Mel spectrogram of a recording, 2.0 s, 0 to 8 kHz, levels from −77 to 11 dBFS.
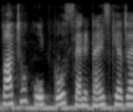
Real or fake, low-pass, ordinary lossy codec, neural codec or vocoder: fake; none; none; codec, 16 kHz, 2 kbps, FreqCodec, smaller model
